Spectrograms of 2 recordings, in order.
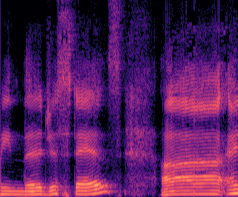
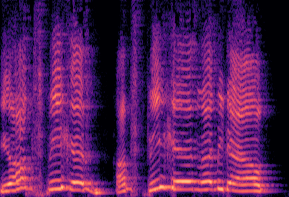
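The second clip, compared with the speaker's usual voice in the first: very high, full-panic creature voice; 11 semitones higher than usual. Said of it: "start going in full panic mode".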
